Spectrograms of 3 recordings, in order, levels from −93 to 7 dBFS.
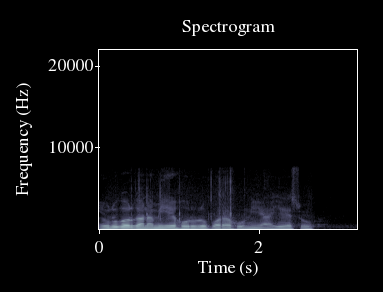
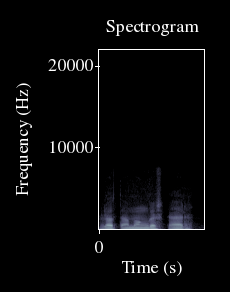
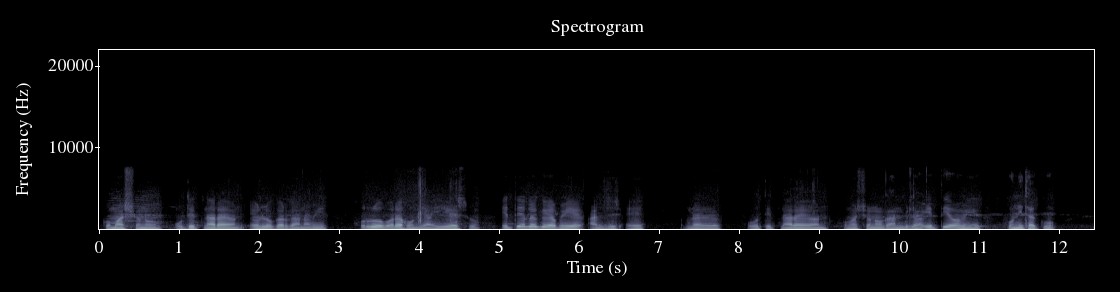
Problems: background sounds at intervals, background conversations at intervals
